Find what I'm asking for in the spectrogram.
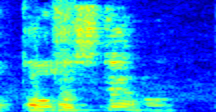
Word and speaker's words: Postel: No, John Postel. He said it right. – Oh, Postel. Postel invented the .com.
